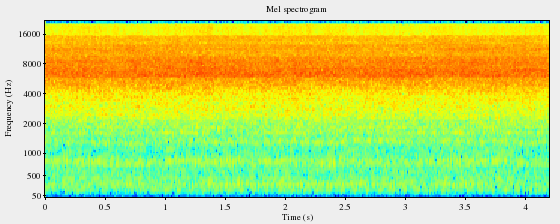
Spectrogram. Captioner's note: mill whirring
